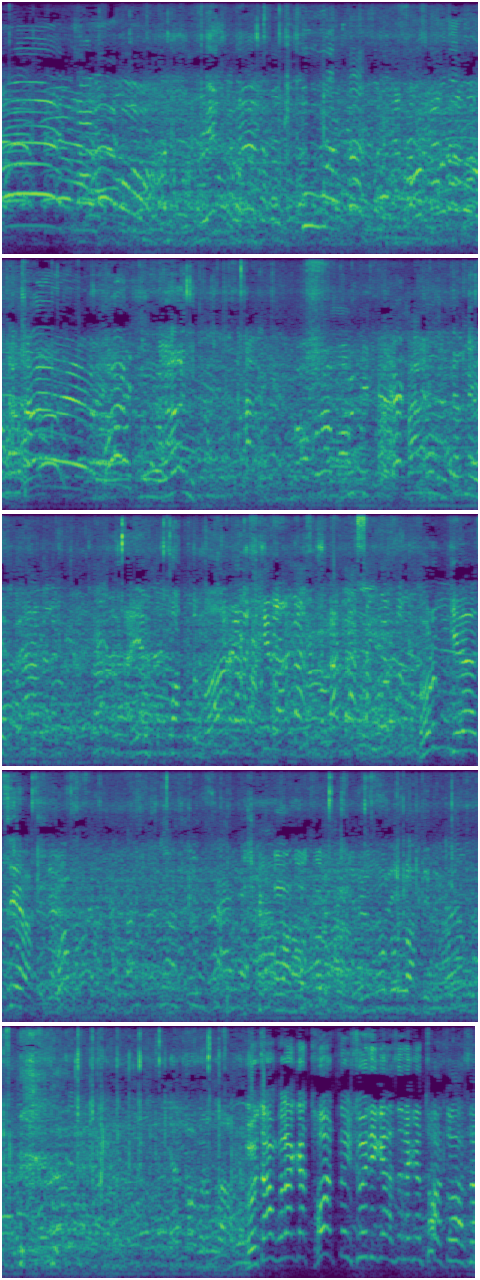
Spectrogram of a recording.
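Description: A crowd of men shouts and chatters loudly outdoors.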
